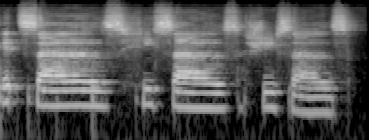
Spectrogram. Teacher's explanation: When we say it says, he says, she says, we no longer use that AY pronunciation that we do in I say, you say, etc.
